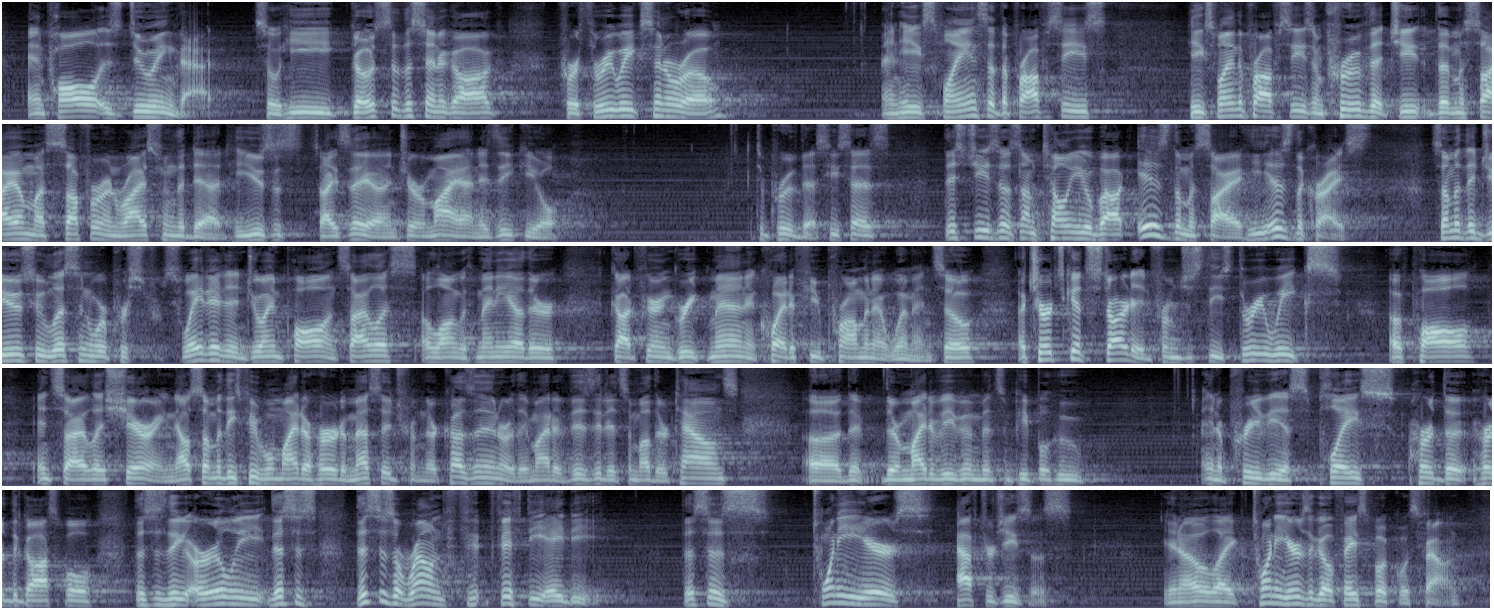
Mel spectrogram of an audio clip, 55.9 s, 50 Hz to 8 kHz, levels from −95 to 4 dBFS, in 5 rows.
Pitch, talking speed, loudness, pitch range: 125 Hz, 185 wpm, -22 LUFS, 115-140 Hz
